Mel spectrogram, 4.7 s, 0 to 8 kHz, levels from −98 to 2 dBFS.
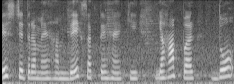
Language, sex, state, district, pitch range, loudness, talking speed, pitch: Hindi, female, Madhya Pradesh, Dhar, 215-260 Hz, -18 LUFS, 140 wpm, 225 Hz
